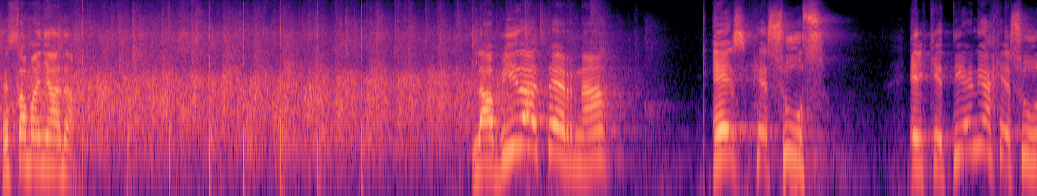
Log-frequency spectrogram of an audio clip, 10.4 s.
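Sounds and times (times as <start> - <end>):
speech: 0.0 - 0.9, 4.7 - 6.2, 7.1 - 8.3, 9.1 - 10.3
audience applause: 0.0 - 5.8.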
